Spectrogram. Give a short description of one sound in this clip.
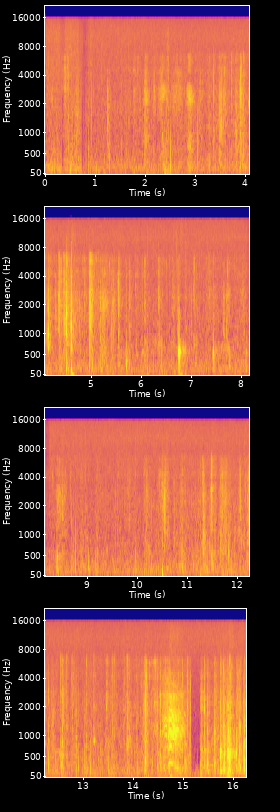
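Horse hooves clop on dirt.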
